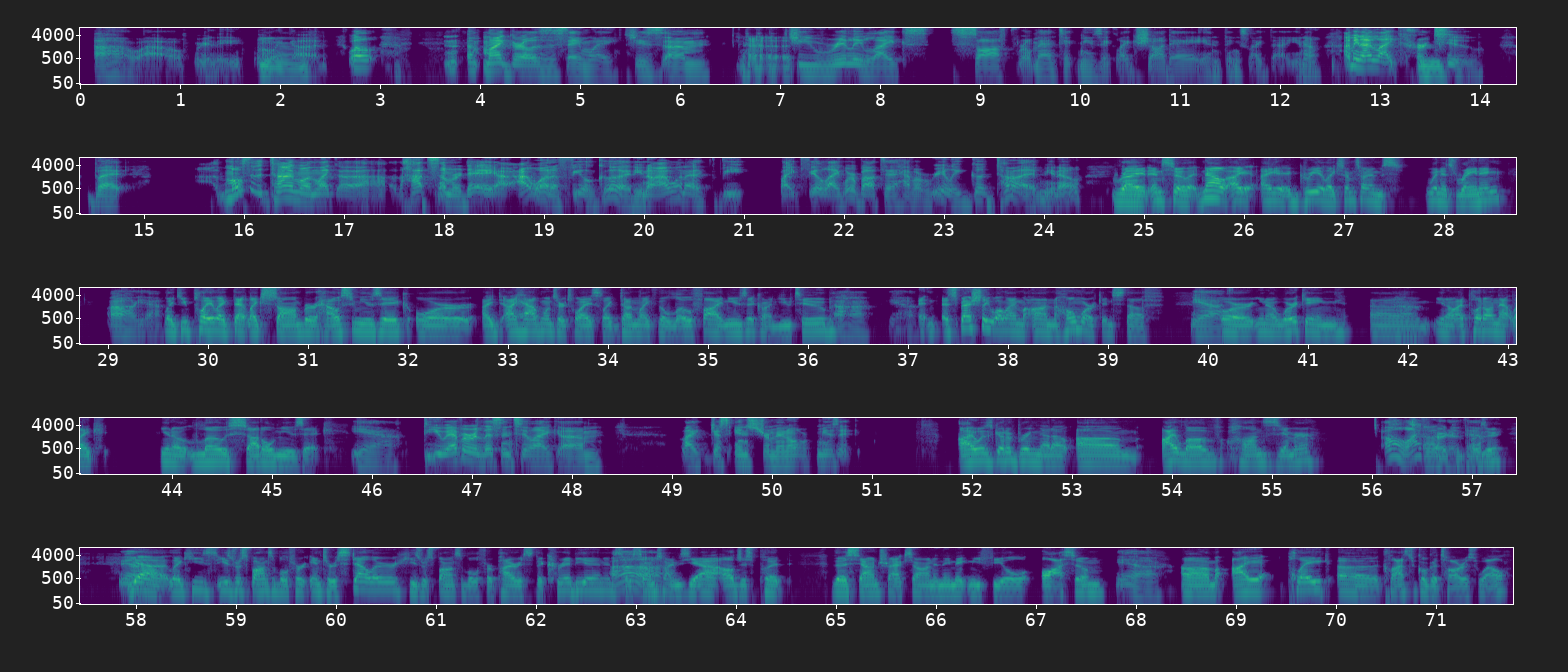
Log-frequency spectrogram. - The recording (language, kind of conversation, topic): English, unstructured, How should I use music to mark a breakup or celebration?
- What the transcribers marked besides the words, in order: chuckle; laugh; other background noise; tapping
